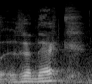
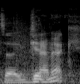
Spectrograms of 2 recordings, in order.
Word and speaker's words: Renek: By the way, it's from what I know, it's pronounced Renek, like with a H sound, not Genek?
